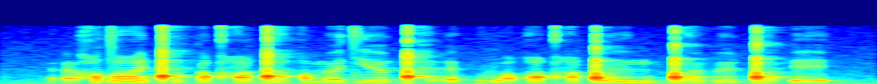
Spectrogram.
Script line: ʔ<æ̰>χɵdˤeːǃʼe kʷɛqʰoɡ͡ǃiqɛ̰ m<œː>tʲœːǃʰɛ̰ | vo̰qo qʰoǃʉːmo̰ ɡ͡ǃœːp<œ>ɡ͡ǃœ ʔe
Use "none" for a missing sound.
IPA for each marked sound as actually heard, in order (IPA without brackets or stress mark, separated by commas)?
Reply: æ̰, œː, ø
